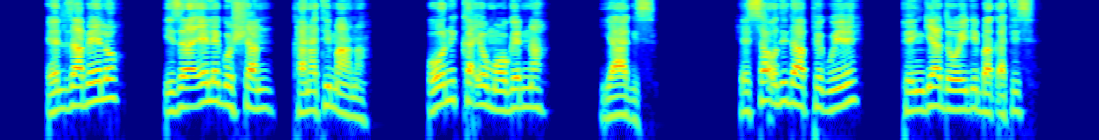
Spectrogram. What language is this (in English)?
Gofa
